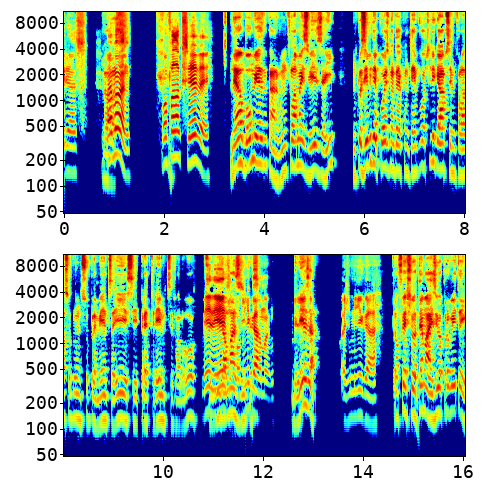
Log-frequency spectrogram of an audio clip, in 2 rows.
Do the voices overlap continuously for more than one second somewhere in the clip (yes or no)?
yes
